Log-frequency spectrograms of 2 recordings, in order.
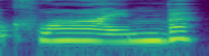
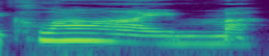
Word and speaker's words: climb: climb I don't say I want to go climb on the playground on the jungle gym I say climb right and so the eye is long but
